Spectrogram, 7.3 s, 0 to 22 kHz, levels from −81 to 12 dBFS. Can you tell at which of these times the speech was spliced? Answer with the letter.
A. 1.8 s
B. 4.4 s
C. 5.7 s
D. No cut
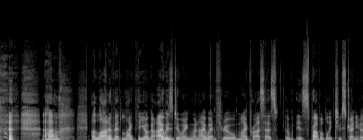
A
